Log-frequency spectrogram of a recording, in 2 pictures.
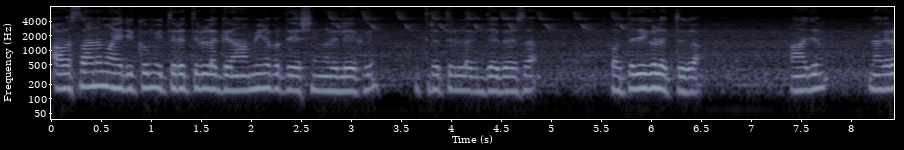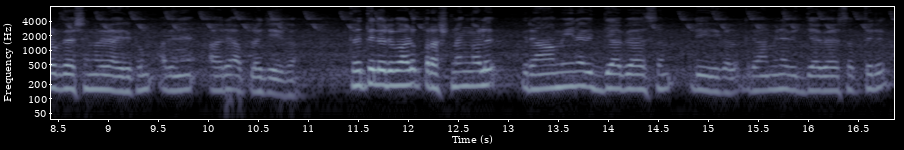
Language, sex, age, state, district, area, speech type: Malayalam, male, 18-30, Kerala, Kozhikode, rural, spontaneous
